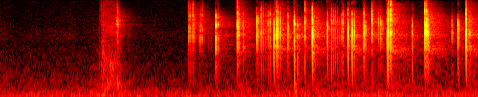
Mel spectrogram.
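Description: A pair of dice being picked up and shaken in the hand for a tabletop baseball game's roll: a quick, irregular run of clicks that starts about a second in.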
